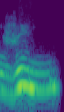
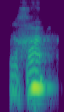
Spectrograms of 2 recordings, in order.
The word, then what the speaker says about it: Rhin: The IN is pronounced as un, un. So don't say Rin, it's Rhin, le Rhin, le Rhône, le Rhône, and la Seine.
